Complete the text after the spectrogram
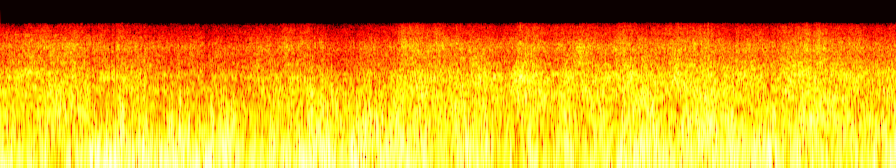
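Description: A jet engine roars loudly overhead in a steady, rumbling rush.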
